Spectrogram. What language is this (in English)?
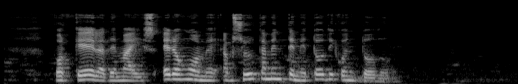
Galician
